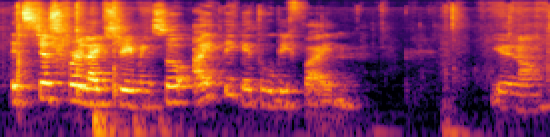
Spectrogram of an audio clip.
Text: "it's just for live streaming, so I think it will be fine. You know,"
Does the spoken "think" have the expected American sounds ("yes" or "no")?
no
